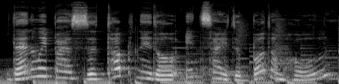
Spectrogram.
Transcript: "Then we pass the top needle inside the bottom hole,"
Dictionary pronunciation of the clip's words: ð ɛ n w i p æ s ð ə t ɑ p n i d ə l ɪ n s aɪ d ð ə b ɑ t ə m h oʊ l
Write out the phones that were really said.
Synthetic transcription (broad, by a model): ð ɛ n w i p æ s ð ə t ɑ p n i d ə l ɪ n s aɪ d ð ə b ɑ t ə m h oʊ l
